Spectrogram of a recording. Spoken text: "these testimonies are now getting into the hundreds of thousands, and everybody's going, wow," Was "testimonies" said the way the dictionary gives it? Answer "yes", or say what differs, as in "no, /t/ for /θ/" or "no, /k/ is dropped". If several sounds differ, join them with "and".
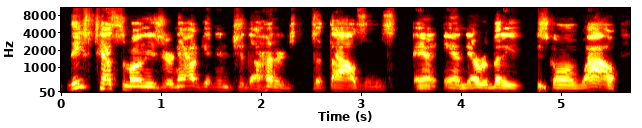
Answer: yes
